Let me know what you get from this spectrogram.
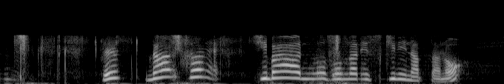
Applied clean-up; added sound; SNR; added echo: neural separator model SepFormer WHAM!.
